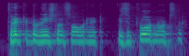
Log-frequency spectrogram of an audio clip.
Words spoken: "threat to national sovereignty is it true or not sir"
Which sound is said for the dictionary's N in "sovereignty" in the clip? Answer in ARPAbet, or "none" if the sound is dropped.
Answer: none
